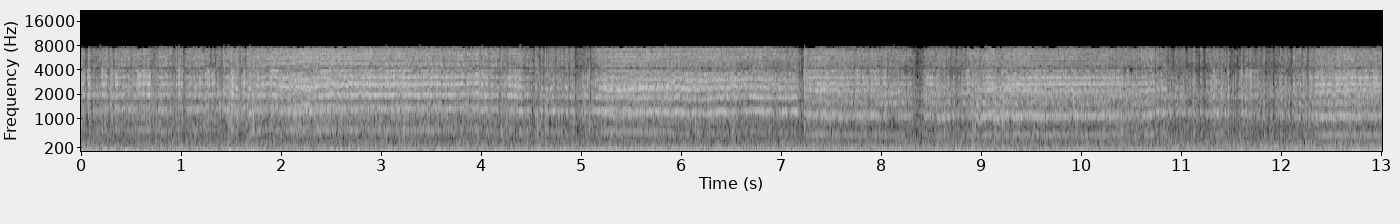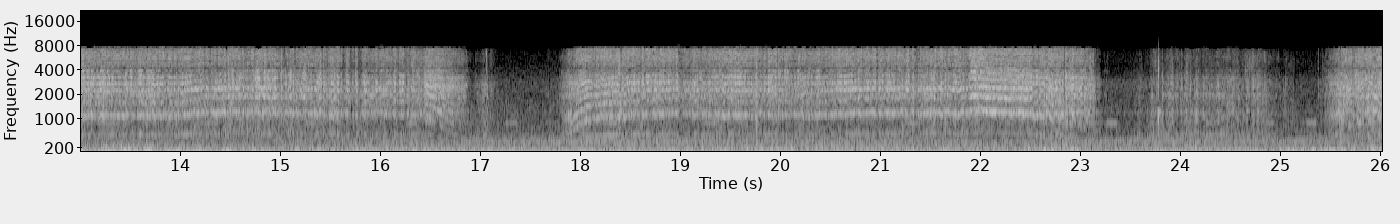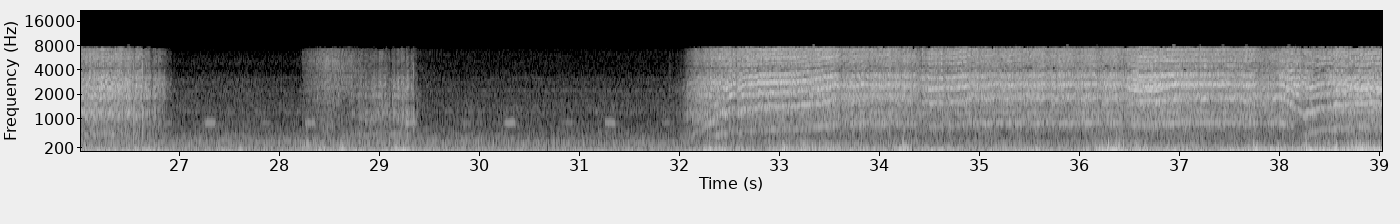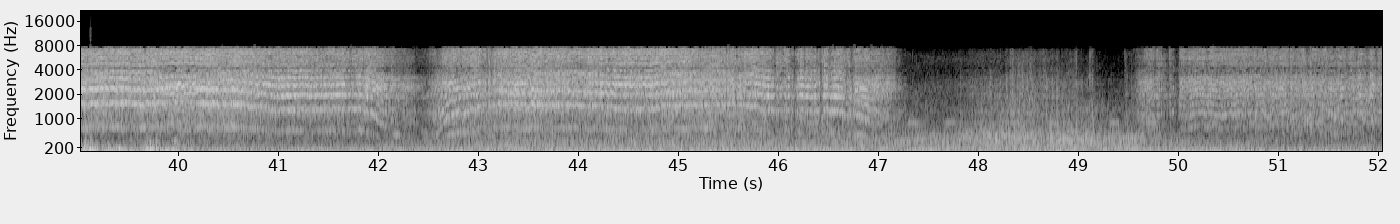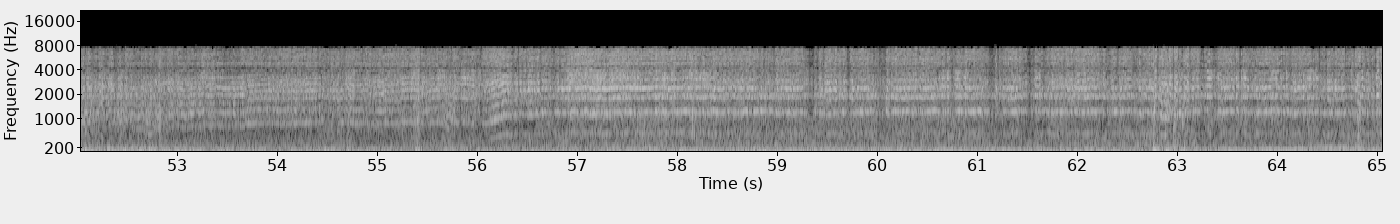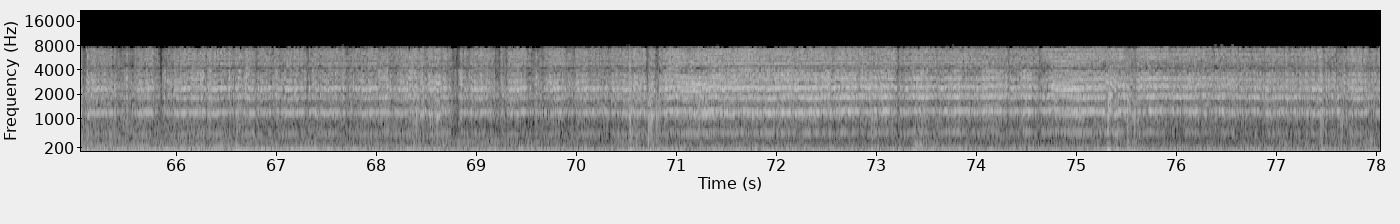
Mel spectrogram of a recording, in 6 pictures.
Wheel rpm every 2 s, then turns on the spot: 180, 180, 160, 150, 140, 150, 150, 150, 50, 130, 150, 80, 40, 30, 10, 10, 150, 230, 230, 200, 170, 130, 190, 100, 30, 110, 100, 120, 150, 160, 160, 160, 160, 160, 160, 160, 160, 160, 160.
22-24 28-30 46-48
